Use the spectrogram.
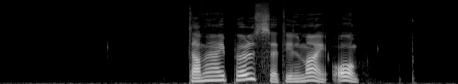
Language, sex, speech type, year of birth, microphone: Norwegian, male, read, 1973, Sennheiser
